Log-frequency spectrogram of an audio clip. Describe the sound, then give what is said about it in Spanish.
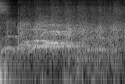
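A church audience claps for its guests steadily for a couple of seconds, a dense, even patter that swells slightly in the middle, with no voices speaking over it. “Vamos a darle un aplauso a nuestros invitados.”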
